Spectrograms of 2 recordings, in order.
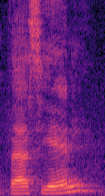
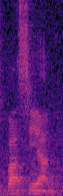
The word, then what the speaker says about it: Fasciani: Our next speaker is Fasciani. Is that the correct way to say it? No, sir, it's Fasciani. Fasciani.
